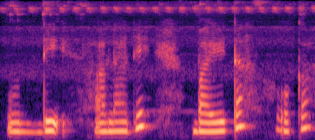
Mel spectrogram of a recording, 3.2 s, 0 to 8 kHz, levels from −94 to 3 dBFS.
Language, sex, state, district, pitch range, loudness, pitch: Telugu, female, Andhra Pradesh, Annamaya, 195-270 Hz, -17 LUFS, 200 Hz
